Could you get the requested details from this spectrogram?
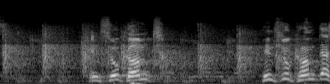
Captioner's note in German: Beifall bei der SPD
